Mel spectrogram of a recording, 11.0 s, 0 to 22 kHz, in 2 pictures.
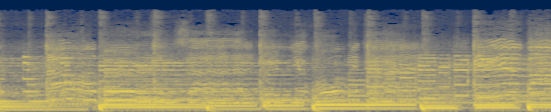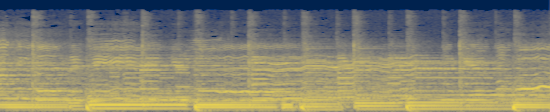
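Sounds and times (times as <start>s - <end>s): bass line: 0.0s - 11.0s
guitar: 0.0s - 11.0s
steel guitar gliding lead: 0.0s - 11.0s.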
